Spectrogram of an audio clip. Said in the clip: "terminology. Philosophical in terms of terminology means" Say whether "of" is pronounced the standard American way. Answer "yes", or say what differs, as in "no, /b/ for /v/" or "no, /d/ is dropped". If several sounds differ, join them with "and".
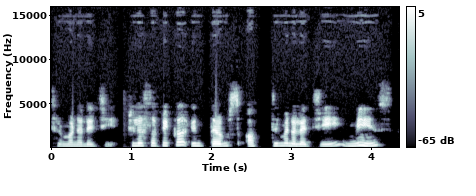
no, /p/ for /v/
